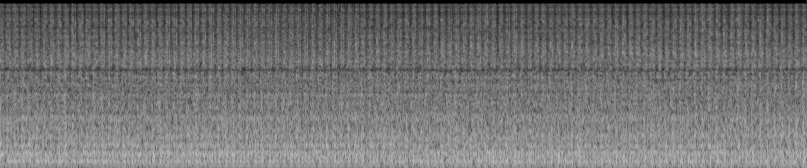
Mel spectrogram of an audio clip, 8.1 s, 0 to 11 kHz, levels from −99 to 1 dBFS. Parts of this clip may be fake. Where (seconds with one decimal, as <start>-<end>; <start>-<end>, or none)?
0.0-2.1; 3.6-8.1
